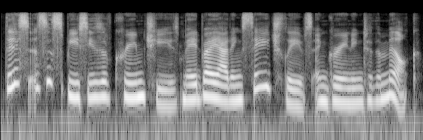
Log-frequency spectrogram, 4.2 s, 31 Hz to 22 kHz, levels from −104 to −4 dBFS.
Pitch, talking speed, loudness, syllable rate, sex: 230 Hz, 240 wpm, -17 LUFS, 5.5 syllables/s, female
